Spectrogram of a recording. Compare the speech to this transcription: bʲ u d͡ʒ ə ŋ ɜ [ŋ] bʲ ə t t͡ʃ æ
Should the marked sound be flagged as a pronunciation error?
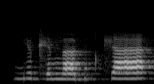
yes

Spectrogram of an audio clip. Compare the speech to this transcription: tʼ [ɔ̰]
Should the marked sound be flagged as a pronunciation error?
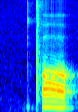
yes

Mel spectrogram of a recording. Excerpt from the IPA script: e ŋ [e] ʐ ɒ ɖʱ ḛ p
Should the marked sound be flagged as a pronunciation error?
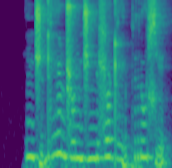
no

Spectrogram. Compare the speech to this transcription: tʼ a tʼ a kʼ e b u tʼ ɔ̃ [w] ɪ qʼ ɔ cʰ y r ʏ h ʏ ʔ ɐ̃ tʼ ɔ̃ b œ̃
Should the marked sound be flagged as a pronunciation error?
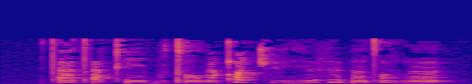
no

